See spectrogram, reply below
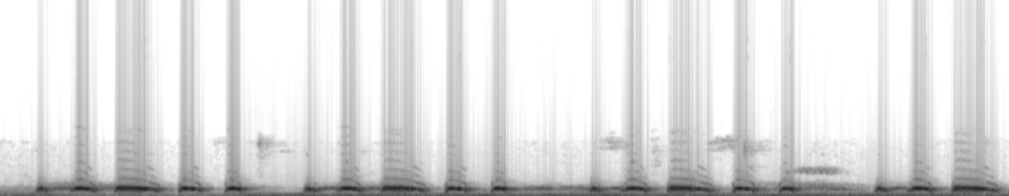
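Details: Spotted dove responding vigorously after hearing a sound, giving near-continuous throaty cooing: rhythmic runs of short and drawn-out coos, roughly two notes a second, in several unbroken phrases with a low hum behind.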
